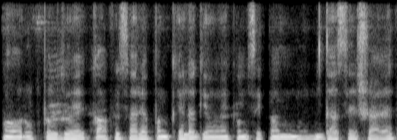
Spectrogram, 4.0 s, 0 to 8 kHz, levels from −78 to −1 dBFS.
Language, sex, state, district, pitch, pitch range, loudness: Hindi, male, Haryana, Jhajjar, 115 Hz, 110-125 Hz, -16 LUFS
